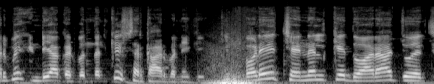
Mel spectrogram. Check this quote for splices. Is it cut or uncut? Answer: cut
